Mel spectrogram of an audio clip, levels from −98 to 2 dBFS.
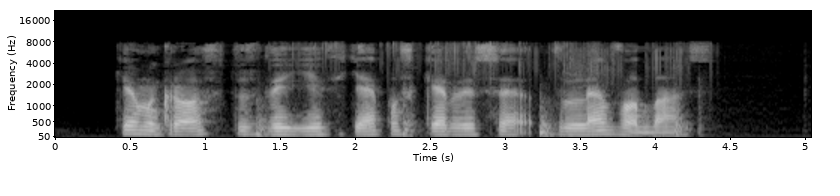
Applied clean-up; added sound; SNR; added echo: neural mask model RNNoise.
